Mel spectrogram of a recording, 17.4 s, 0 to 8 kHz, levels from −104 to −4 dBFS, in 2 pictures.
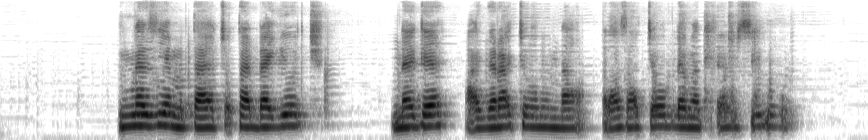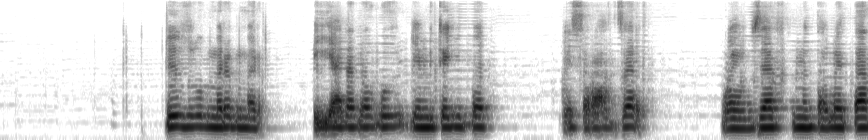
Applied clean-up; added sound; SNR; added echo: neural mask model DeepFilterNet 3.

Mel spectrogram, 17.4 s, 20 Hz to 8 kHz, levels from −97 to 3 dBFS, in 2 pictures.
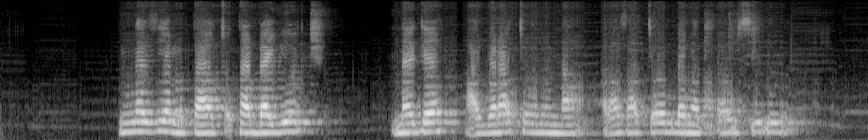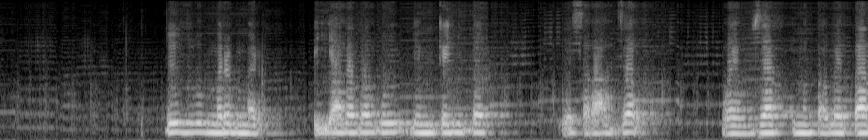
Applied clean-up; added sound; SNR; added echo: neural separator model SepFormer DNS4.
